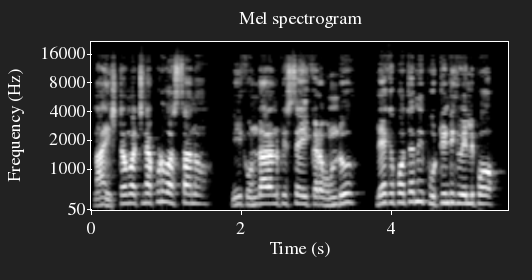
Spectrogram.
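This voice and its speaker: A young village husband in a storybook drama , acted out by a man, irritable and dismissive. He gives blunt orders in a bright, slightly high voice. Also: steady tone, a little fast. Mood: irritated.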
